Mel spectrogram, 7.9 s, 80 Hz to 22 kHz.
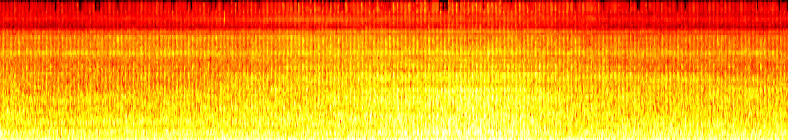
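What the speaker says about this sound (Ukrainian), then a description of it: "Двигун працює ідеально" A 2019 Mercedes-Benz Sprinter refrigerator van's diesel engine idles steadily up close, its rapid clattering knock running evenly without a break and no voices over it.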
